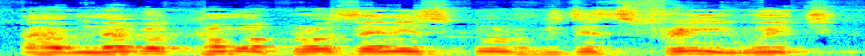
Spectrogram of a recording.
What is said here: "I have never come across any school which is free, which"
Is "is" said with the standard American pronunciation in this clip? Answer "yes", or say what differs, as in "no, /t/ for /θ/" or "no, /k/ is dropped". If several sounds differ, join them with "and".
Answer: no, /s/ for /z/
